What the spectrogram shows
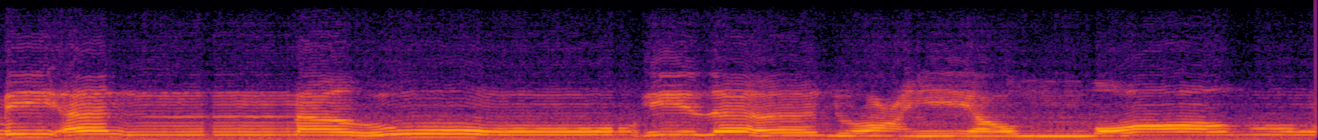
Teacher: lafaz Allahnya dibaca tebal karena sebelumnya fathah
